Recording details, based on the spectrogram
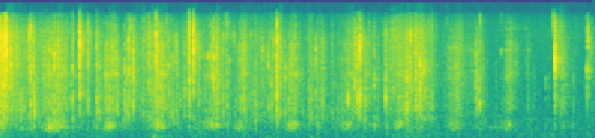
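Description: A packet of Lidl deluxe sea salted ridge cut crisps crinkles loudly and steadily at close range, with dense rustling and crunchy crackles throughout and no talk.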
